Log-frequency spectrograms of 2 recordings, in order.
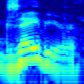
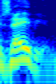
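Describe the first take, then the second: First: The name starts with an 'ex' sound. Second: The name starts with a plain z sound. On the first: The way the name's owner prefers it. "but he does. And uh, it's Xavier" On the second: The usual way most people say the name. "You don't actually pronounce the X"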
